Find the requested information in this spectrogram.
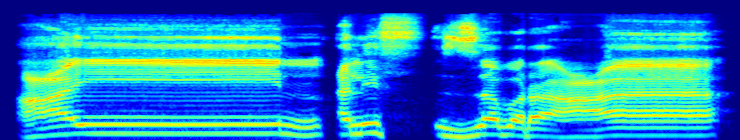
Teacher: আইন হরফ হালকের মধ্যখান থেকে চাপ দিয়ে উচ্চারণ করতে হবে, কারণ আইনের মাখরাজ হালকের মধ্যখান থেকে হবে।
